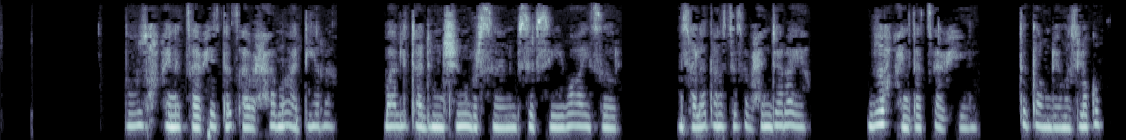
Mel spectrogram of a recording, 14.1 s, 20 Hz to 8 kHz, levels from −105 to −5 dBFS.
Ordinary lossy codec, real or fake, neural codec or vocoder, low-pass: MP3, 32 kbps; real; none; 7.2 kHz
